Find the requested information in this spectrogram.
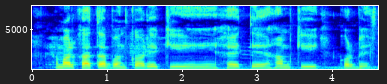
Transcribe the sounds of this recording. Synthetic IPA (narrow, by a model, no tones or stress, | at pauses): həmaɾkʰat̪abə̃nd̪kəɾekihɛt̪eɦəmkikəɾbe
